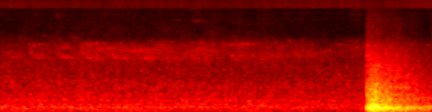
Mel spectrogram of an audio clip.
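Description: Steady background noise with no clear source, then a sudden loud thump near the end.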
